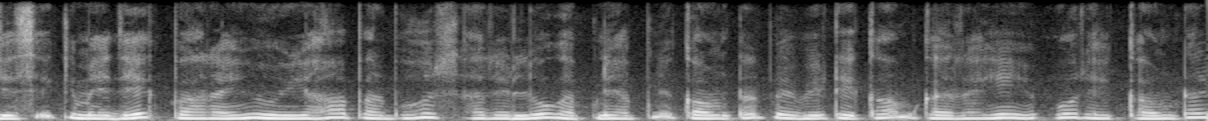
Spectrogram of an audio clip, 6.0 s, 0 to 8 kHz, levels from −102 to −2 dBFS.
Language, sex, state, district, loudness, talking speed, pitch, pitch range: Hindi, female, Bihar, Katihar, -14 LUFS, 250 wpm, 215 Hz, 200-235 Hz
